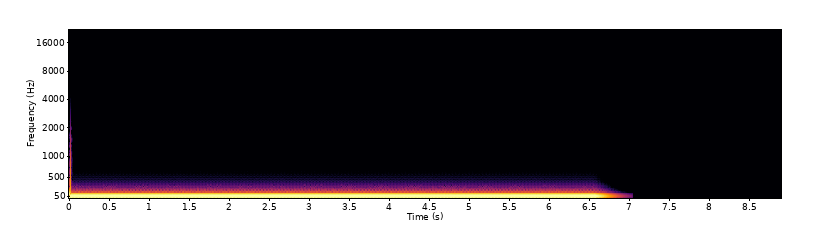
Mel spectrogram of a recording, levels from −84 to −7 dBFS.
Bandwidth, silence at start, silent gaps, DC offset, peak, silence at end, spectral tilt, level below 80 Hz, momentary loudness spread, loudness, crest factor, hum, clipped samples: 0.2 kHz; 0 s; none; under 0.1%; -4 dBFS; 2.1 s; -17 dB/octave; -8 dBFS; 0 LU; -12 LUFS; 6 dB; none; under 0.1%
